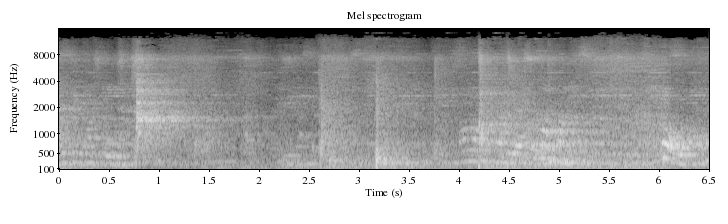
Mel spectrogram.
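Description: Voices talking in the background of a gym, with three sharp knocks: about a second in, about three seconds in and about four seconds in.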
